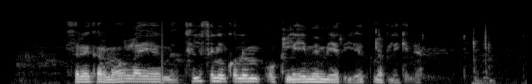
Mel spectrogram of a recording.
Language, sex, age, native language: Icelandic, male, 30-39, Icelandic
